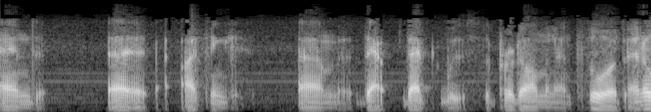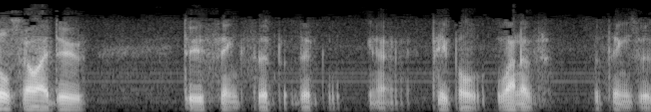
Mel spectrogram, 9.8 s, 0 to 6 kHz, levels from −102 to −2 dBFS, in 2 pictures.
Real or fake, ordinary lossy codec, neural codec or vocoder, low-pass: real; MP3, 24 kbps; none; 5.4 kHz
